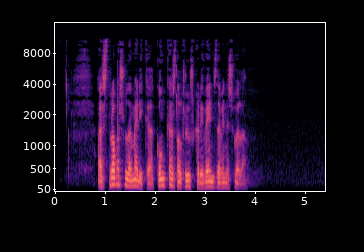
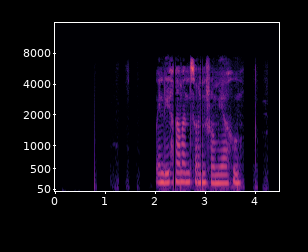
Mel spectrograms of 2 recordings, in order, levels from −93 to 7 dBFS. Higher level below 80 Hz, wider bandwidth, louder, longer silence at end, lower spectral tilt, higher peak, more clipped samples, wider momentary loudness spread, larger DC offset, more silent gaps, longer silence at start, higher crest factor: about the same, -66 dBFS vs -68 dBFS; first, 11.5 kHz vs 7.6 kHz; first, -26 LUFS vs -34 LUFS; first, 1.6 s vs 0.75 s; first, -6 dB/octave vs -4 dB/octave; first, -6 dBFS vs -14 dBFS; neither; second, 9 LU vs 13 LU; neither; neither; second, 0.85 s vs 2 s; about the same, 20 dB vs 24 dB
